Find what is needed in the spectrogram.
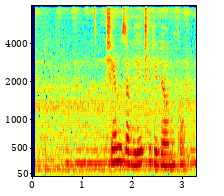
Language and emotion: Russian, neutral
